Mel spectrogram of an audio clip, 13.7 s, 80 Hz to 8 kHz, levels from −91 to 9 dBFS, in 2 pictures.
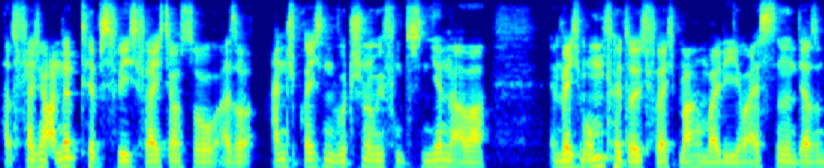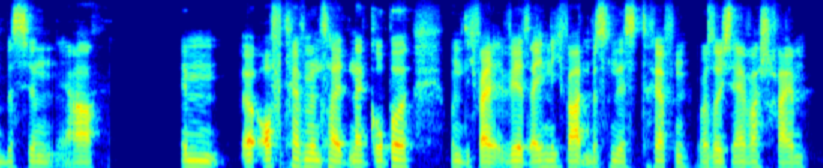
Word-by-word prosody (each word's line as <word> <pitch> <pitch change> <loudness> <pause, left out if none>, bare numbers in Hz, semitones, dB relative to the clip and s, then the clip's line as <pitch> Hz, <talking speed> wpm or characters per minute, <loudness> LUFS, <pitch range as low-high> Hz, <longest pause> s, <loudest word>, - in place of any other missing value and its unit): Hast - - -4
du - - -6
vielleicht - - 0
noch - - +4
andere 135 0 +3
Tipps, 130 -3 +3
wie 115 - +3
ich 110 - +3
vielleicht 105 0 +2
auch 105 - 0
so 100 -1 -3
also, - - -3
ansprechen 120 0 -1
würde 110 - -3
schon 115 - +2
irgendwie 110 0 -4
funktionieren, 110 +1 -1
aber 95 -2 0 0.5
in 105 +1 -10
welchem 115 -1 +4
Umfeld 130 0 0
soll 105 - +4
ich's 105 - 0
vielleicht 100 - -1
machen? 100 +1 -2
Weil 95 - +1
die 100 0 -3
meisten 100 +2 +2
sind 105 -1 -6
ja 105 - +1
so 100 - -7
'n 95 - -14
bisschen, 100 0 0
ja, 95 0 -1 0.7
im 110 -2 -6
äh, - - +1
oft - - +2
treffen 125 -1 -1
wir - - 0
uns 115 - -2
halt 105 - +3
in - - -9
'ner 105 - +1
Gruppe 120 +1 +1 0.3
und 105 -2 -7
ich 100 - -6
wei 100 0 +4
will 110 - +3
jetzt 110 - +2
eigentlich 110 +2 +2
nicht 110 -1 -7
warten 105 -3 +3
bis 100 - +2
zum 110 - -8
nächsten 100 0 0
Treffen. 100 -4 -2
Oder - - -6
soll 105 - 0
ich's 105 - +4
ihr 100 - 0
einfach 105 0 -2
schreiben? 95 0 -1
105 Hz, 270 wpm, -25 LUFS, 100-110 Hz, 0.7 s, noch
